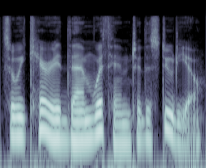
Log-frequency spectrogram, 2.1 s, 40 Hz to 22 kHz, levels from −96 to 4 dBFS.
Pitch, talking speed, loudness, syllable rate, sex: 125 Hz, 260 wpm, -17 LUFS, 5.6 syllables/s, male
